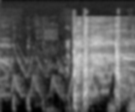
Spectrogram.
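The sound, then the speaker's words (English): A wailing alarm siren at the Sportsline office sweeps rapidly up and down in pitch several times, then gives way to loud, harsh, noisy blasts that pulse in short bursts. “And if that were to happen, let me tell you what would happen at the alarms here at the Sportsline office.”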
